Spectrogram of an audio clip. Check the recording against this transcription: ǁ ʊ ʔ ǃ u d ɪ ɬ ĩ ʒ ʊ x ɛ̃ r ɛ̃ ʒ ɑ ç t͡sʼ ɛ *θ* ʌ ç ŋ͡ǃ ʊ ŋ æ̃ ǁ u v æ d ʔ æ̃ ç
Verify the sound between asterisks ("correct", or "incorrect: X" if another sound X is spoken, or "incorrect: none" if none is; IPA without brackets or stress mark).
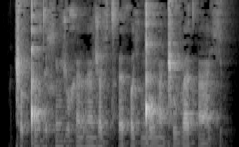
correct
